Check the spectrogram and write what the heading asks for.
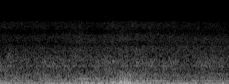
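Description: Wind rumbling on the microphone over the low, steady running of a MAN lorry's diesel engine in the background.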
